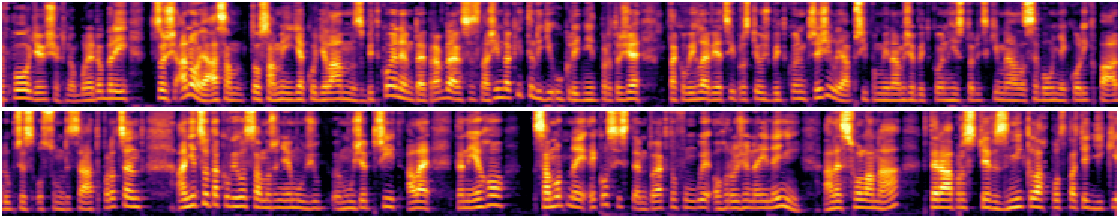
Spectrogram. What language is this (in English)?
Czech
